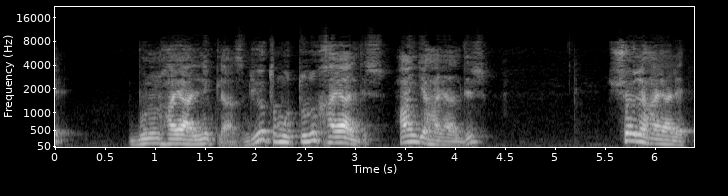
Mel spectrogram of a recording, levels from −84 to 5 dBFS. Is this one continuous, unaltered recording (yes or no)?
no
